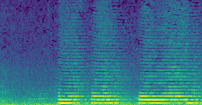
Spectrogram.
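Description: Locomotive horn sounding from about a second in: two long blasts on one steady pitch, each with a brief dip, over a steady low hum.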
